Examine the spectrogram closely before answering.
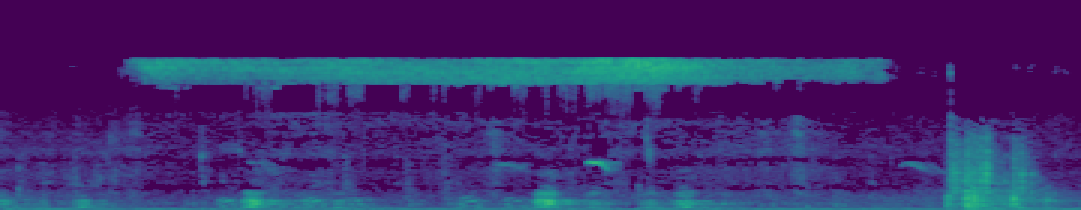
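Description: Short animal calls come in small groups of two or three, over a steady low hum. About six and a half seconds in there is a brief, loud rushing noise.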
